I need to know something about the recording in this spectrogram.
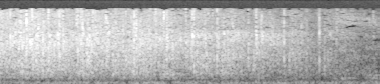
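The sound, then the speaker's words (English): A crowd applauds steadily, dense overlapping claps forming a loud, broad wash of sound that gradually fades toward the end, with no talking over it. “And we ought to applaud that.”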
